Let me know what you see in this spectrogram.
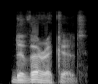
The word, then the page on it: divaricate: British English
